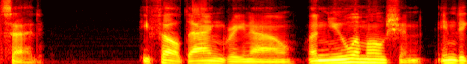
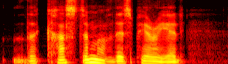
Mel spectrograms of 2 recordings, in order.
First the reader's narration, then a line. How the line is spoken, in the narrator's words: Slade said feebly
